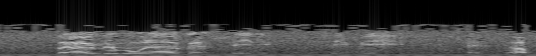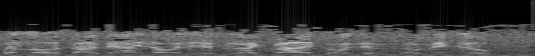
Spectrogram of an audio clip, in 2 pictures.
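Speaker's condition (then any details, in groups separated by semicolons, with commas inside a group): Parkinson's; unable to get around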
